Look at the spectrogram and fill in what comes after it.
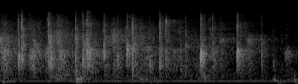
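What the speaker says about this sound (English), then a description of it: "Please give your applause" Audience applause at the opening of a presential course on power sector regulation in Africa, heard as a steady, moderately loud spread of clapping for three seconds under a faint low hum.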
